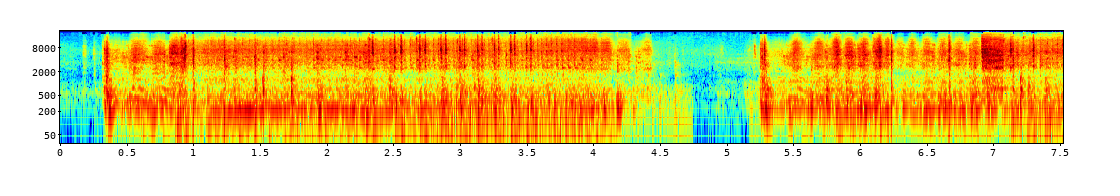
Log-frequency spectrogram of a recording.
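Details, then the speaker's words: 1971 VW Beetle barn find, long stored, first start with choke closed: fires on starter fluid, runs unevenly about four seconds, dies, then catches again; engine catching on starter fluid after long storage. "With this car sitting for a long time, it's going to be really hard to start it for the very first time. The choke is closed. Let's hit it with a little bit of starter fluid."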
